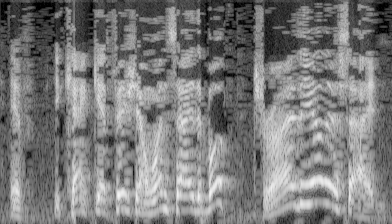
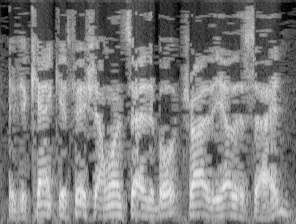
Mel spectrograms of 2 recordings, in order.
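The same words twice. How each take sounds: First: Confident. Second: A lower, unsure mock version of the advice, trailing; hesitant, doubtful. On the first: Retold or imitated. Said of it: "because Jesus doesn't talk like that". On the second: Shown as a demonstration. Preacher mocking a timid version of Jesus's advice, low and hesitant. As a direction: say it as if you're not sure it will work. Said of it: "Now, he didn't say".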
